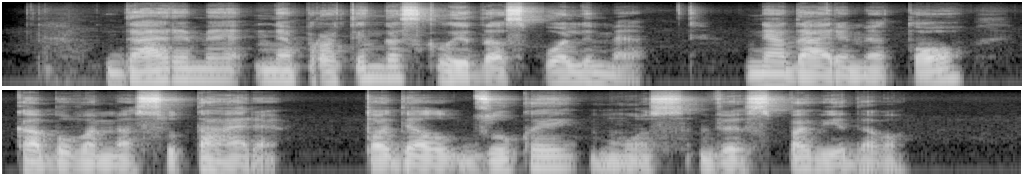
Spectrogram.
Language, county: Lithuanian, Telšiai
